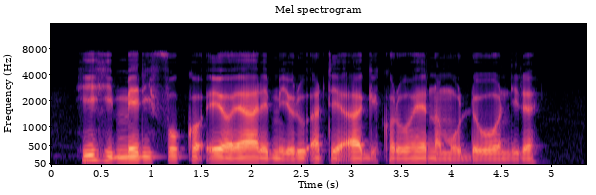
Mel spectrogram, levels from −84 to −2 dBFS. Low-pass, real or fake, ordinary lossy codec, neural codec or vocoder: 7.2 kHz; real; none; none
